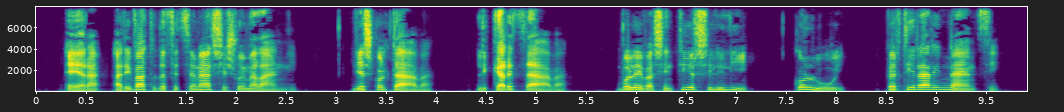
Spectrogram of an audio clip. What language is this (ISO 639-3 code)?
ita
